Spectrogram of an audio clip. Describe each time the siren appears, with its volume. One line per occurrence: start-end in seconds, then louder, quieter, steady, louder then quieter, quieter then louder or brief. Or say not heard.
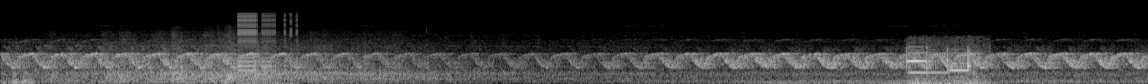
0.0-11.4 quieter then louder.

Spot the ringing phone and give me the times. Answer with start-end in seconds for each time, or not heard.
2.4-3.0, 9.1-9.9.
